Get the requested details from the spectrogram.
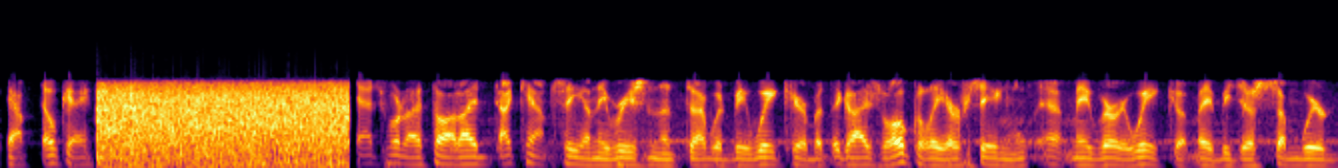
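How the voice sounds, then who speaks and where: A man running an amateur radio net as net control, steady and businesslike. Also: on the low side, moderate pace. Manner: steady, businesslike with light chuckles. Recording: tinny radio transmission under loud static.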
